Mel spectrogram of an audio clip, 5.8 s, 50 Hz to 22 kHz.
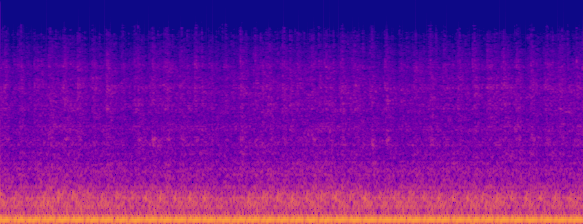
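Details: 1999 Chevy 5.3 V8 4WD junk donor pickup, engine started to test condition: steady, even low rumble with smooth beat, no knocks or ticks; running cleanly.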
